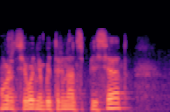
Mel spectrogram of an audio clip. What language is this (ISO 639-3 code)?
rus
